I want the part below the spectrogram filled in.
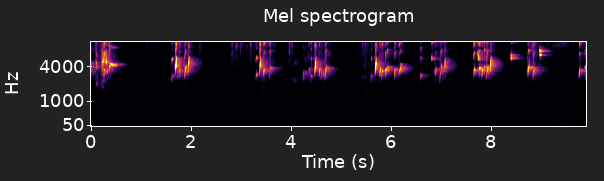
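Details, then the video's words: European goldfinch male, calls said to trigger competitive singing in other males; sharp twittering bursts with upswept notes, repeated roughly every second, with brief quiet gaps between. "ستستات و بتبتات ذكر الحسون الخلوي التي توقد النار في الذكور الاخرى"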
